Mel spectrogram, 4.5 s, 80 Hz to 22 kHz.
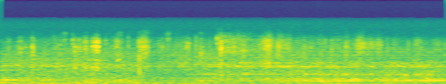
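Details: BMW E36 320i automatic, 250,000 km, driving shortly after cold start: thin steady whine over road rumble, absent when standing and fading when warm; caused by the almost-new driveshaft center support bearing, not the transmission.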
